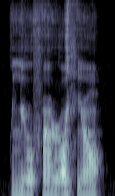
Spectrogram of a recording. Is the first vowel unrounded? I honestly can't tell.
no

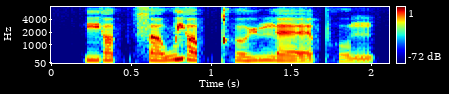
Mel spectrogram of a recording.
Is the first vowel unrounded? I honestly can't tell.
yes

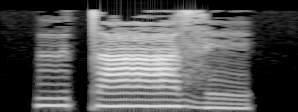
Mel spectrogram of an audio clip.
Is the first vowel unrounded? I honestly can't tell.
yes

